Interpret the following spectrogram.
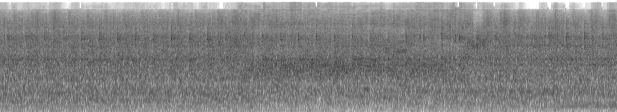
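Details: Two-cylinder engine started with starting fluid: heavy, loud hammering knock at every firing beat over a rough idle, like hammers beating on the block; connecting rod knock, though it idles well.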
